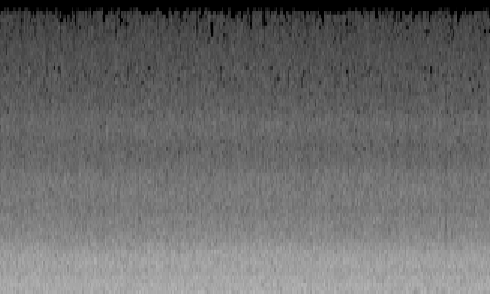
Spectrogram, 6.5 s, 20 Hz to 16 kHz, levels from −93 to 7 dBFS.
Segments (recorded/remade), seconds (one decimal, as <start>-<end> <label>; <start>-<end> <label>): 0.0-4.9 recorded; 4.9-6.1 remade; 6.1-6.5 recorded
